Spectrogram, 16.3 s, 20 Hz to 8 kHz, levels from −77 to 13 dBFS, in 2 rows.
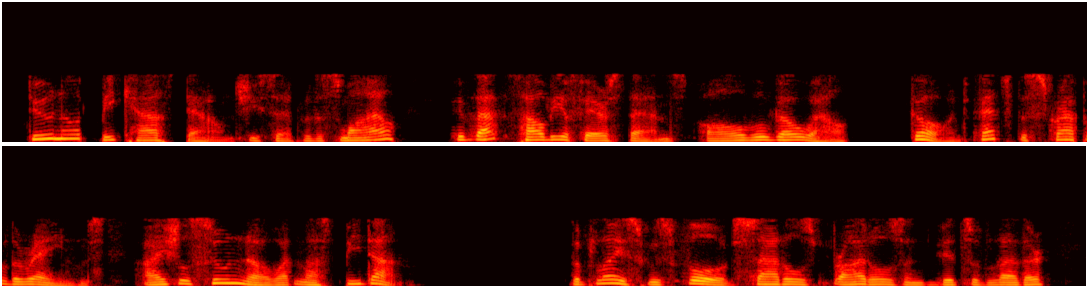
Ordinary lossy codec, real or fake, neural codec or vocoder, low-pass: AAC, 16 kbps; fake; codec, 24 kHz, 0.9 kbps, WavTokenizer, medium speech release version 2; 7.2 kHz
